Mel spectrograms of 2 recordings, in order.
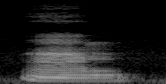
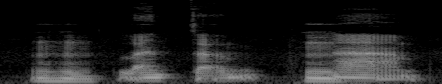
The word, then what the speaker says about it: lentamente: And so, like with adverbs, lentamente, which is the word for slowly, rapidamente, the stress is on just this adverbial ending that doesn't have any meaning besides this is an adverb.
